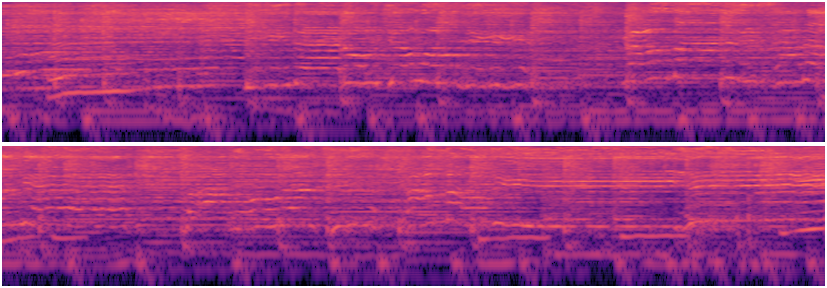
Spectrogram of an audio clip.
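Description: K-pop girl group singing live with microphones over pop backing music: a female lead voice carrying the melody, sliding between notes.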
